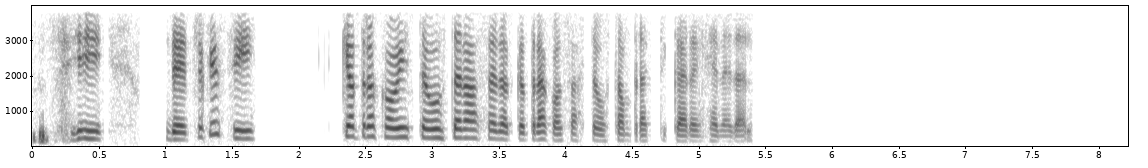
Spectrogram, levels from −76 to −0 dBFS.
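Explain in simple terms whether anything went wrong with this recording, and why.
Nothing went wrong with this audio, so there is nothing to explain.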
